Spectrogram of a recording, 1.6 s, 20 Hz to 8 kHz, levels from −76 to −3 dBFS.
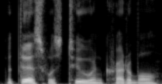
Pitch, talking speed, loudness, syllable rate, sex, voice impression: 105 Hz, 185 wpm, -20 LUFS, 5.2 syllables/s, male, masculine, adult-like, slightly thick, cool, sincere, reassuring, slightly elegant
